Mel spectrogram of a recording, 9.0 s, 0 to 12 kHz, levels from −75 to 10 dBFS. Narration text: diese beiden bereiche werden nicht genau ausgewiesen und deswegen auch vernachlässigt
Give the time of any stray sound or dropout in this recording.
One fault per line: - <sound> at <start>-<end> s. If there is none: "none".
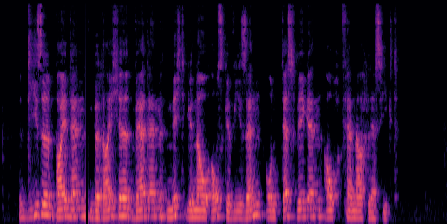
- dropout at 1.7-1.8 s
